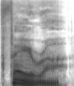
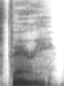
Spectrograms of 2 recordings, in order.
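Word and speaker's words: Feyre: The main character, Feyru, pronounced in book as Feyra, but in English as fairy.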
